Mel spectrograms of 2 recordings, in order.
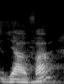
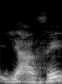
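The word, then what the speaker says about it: יהוה: However, we have found in the Hebrew Bible that it's YAHVAH. The first shape was Yah and the second shape was Va. So why it changed to Yahweh just like that? So we say that Yahweh is wrong because what did they do? This is for a Roman Catholic. So from here it's false. For you who are watching the picture, from here it's false. Yahweh and Jehovah are false.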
